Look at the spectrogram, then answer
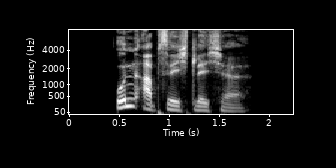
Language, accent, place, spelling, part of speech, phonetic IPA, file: German, Germany, Berlin, unabsichtliche, adjective, [ˈʊnʔapˌzɪçtlɪçə], De-unabsichtliche.ogg
- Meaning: inflection of unabsichtlich: 1. strong/mixed nominative/accusative feminine singular 2. strong nominative/accusative plural 3. weak nominative all-gender singular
